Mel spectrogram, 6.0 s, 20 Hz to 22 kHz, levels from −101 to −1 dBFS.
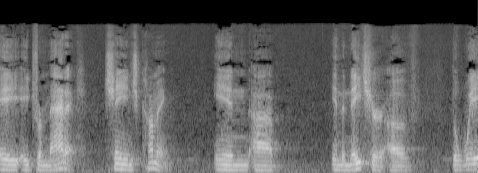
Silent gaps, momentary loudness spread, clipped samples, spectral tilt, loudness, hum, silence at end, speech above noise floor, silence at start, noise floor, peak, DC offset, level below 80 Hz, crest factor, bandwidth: none; 15 LU; under 0.1%; -4 dB/octave; -24 LUFS; none; 0 s; 24 dB; 0 s; -48 dBFS; -4 dBFS; under 0.1%; -52 dBFS; 20 dB; 12.5 kHz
